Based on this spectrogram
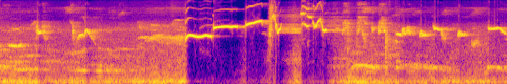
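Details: Oriental magpie-robin in ngeplong song, a lure meant to rouse other magpie-robins; a single loud burst of slurred, rising whistles and quick high chirps stands out between soft, busy background twittering.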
